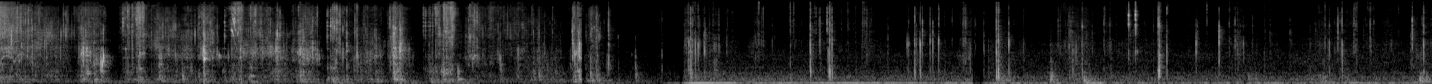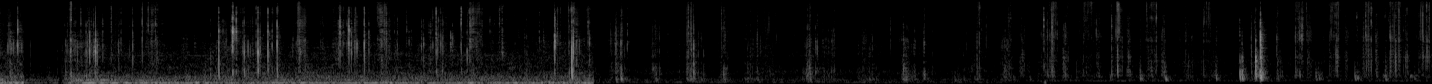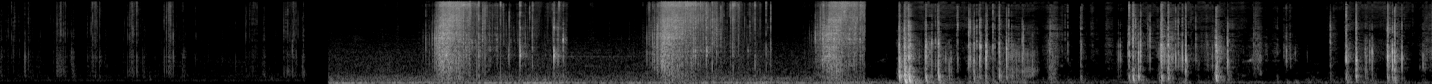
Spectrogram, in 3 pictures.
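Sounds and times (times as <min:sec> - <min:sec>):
slime crackling and popping: 0:00.0 - 0:06.2, 0:06.8 - 0:31.7, 0:32.7 - 0:34.4, 0:35.0 - 0:42.9
loud crunching: 0:00.0 - 0:14.1, 0:27.3 - 0:42.9.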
